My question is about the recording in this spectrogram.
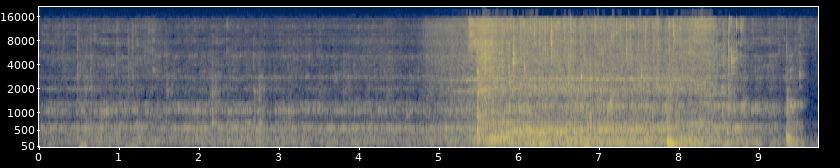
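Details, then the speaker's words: Toilet: steady rush of water refilling the tank that keeps going, stopping when the flapper is pressed down; a leaking flapper is letting the toilet run. "is it the flapper it's the flapper y'all hear that"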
